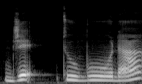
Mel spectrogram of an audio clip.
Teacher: hamza has jahar, meaning it has a little bit of a jerkiness. Jittumuna, mu is a two count mad, na is a two count mad, fura is a two count mad, da is a two count mad.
